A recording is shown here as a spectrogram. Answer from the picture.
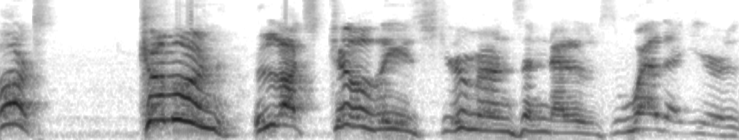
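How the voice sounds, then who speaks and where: A woman shouts and bellows in a put-on character voice with a high pitch. Her pace is very slow. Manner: bellowing.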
